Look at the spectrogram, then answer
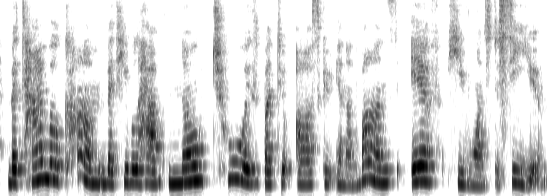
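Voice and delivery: ordinary talk

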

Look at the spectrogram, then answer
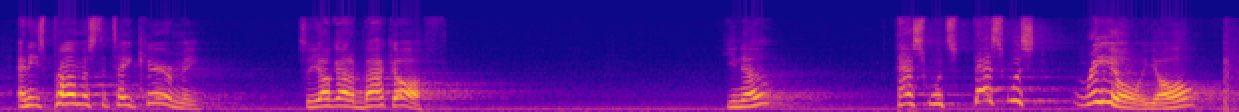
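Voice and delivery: loud, high, fired-up preaching shout; yelling. Real, not acted. Preacher urging students to tell their parents Jesus knows, yelling. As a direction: belt it out to the back row. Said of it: "I'm through yelling".

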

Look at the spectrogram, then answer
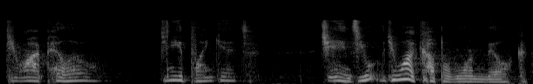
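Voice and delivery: hushed, soft whisper like tucking someone in; mock-sweet whisper to sleepy disciples; mock tender whisper. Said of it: "what does he say to him".

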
